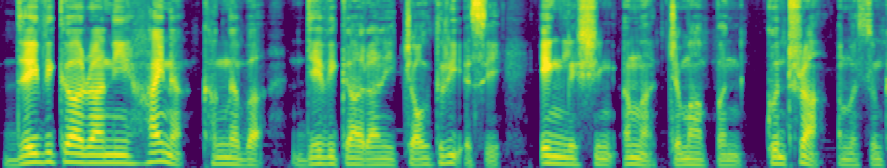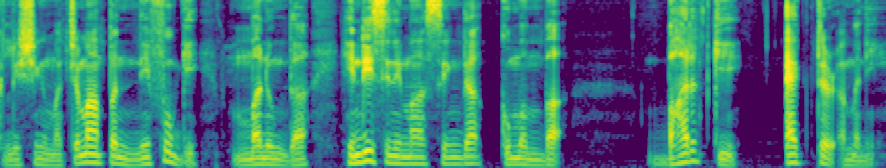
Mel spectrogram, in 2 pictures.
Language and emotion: Manipuri, neutral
